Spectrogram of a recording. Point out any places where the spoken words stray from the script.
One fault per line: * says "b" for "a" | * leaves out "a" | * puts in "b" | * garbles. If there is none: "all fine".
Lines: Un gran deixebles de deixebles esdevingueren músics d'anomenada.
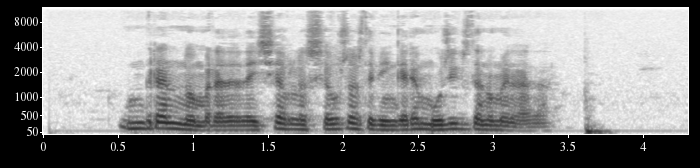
* says "nombre" for "deixebles"
* puts in "seus"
